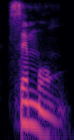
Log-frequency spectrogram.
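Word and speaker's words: 専門: है कि जापानी में सेनमोन किसे कहते हैं। सेनमोन, इसका उच्चारण जो है वो जब वाक्य में इसका प्रयोग होता है तो उसका उच्चारण होता है सेमोंग।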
